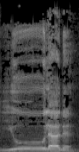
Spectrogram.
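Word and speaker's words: يُولَدْ: হবে এখানেও কলকলা হবে লাম ইয়ালিদে ওয়া লাম ইউলাদ এরকম আমরা এখানে বলি লামে লামে পড়ি অনেক কি লামে বলা যাবে না বলতে হবে লাম লাম ইয়ালিদে লাম ইয়ালিদে ওয়ালাম ইউলাদে ওয়ালাম ইউ ওয়াও পেশ ইউ এরকম ওয়ালাম ইউলাদে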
